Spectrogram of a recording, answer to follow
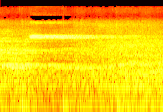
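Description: A volleyball is bounced a few times on the gym's hardwood floor by the server before her serve. A short, high whistle sounds once about half a second in, over crowd voices.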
